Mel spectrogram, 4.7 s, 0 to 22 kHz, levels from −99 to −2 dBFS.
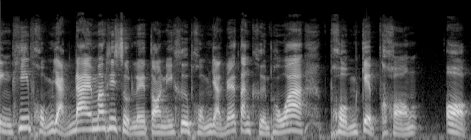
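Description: No technical faults heard.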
